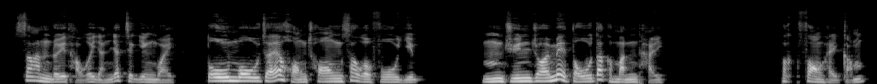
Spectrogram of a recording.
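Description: Narrate as a Cantonese man telling his own story on a radio drama, in a medium-pitched voice, shaping it as dramatised storytelling.

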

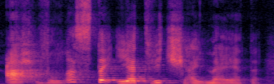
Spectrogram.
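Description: A fussy provincial landowner, breathless stammering rambler, lively bouncing pitch, radio play. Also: male voice, measured pace, crowd noise. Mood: eager. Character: fussy chattering provincial landowner, middle-aged man. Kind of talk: stage radio play acting.

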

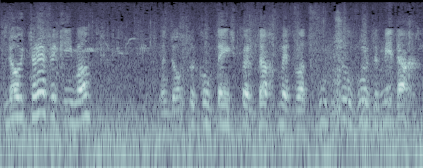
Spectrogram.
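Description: An actor playing a humble, garrulous, middle-aged peasant woodcutter in a radio drama, plaintive and easily amazed. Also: male voice, high voice, moderate pace, gravelly. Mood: weary complaining. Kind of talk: Dutch radio drama acting. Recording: noisy radio play with outdoor ambience.

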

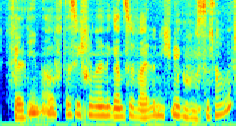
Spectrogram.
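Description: Older restless genius, husky and raspy, whispers then bursts out, radio drama. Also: male voice, a little high, animated, a little fast, mellow. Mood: excited. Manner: confiding, with sudden outbursts and whispers. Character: ailing aging male genius, restless and grandiose. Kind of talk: theatrical radio drama monologue.

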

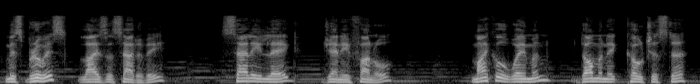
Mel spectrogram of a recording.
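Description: A male radio announcer with an English accent reads scripted credits. His delivery is formal and measured at a middle pitch, with soft music behind him. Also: animated. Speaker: continuity announcer.

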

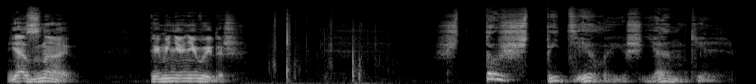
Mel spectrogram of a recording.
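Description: An actor playing a stern, proud old Cossack colonel in a radio drama, husky and imperious. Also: male voice, medium pitch, sing-song, bright, forceful tone, exaggerated voice. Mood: wry, probing. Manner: imperious, weighty, deliberate.

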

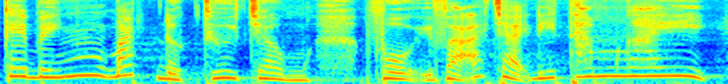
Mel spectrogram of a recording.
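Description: Older village aunt for audio story, played by a woman: mellow, higher voice, chatty, pitying, kind. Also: lively intonation, moderate pace, slightly rough. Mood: sympathetic, chatty. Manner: exclaiming, chatty, sighing over misfortunes. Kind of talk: acted dialogue in an audio story.

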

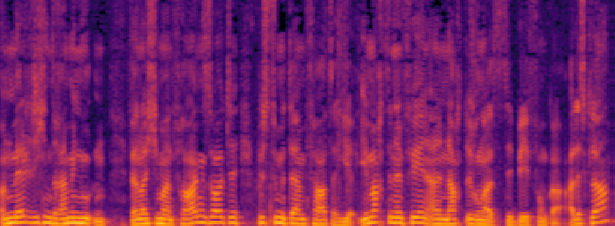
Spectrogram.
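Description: Brisk, high-pitched boy detective leader played by a man. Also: darkish tone, natural voice. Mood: brisk, planning. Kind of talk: German children's audio drama acting.

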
